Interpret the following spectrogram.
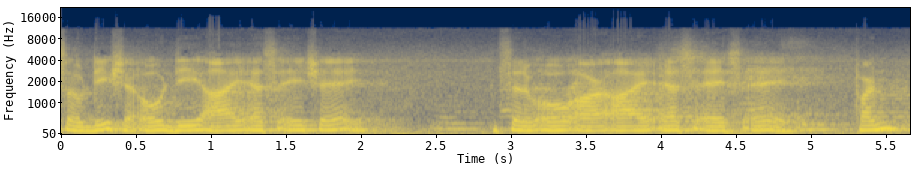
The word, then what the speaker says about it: Odisha: It's kind of like pronounced the same way, but it's spelled differently. It's Odisha, O-D-I-S-H-A, instead of O-R-I-S-H-A.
